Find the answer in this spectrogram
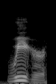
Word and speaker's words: Uyghur: Let me know if I mispronounce this. Uyghur? Uyghur. Uyghur, thank you.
